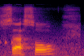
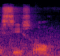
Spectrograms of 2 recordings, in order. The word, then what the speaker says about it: Cecil: I think his name is pronounced Cecil, and if I'm doing it on purpose, I'll try to say it that way. Like, I know that's correct, but I'm just gonna instinctively say Cecil.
